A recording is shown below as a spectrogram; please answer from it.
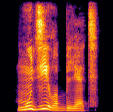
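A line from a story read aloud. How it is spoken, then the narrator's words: Grumbling. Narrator (Russian): проворчал Марат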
